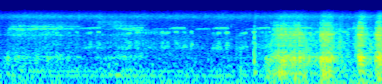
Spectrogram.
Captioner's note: crickets chirring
